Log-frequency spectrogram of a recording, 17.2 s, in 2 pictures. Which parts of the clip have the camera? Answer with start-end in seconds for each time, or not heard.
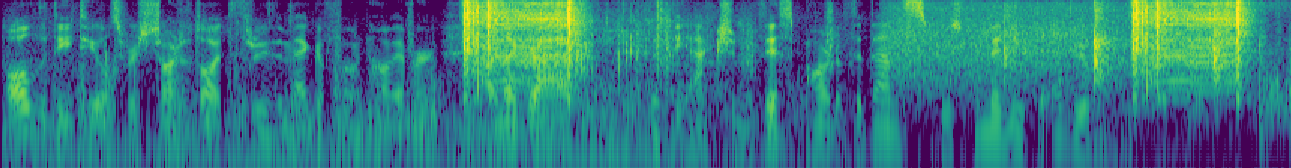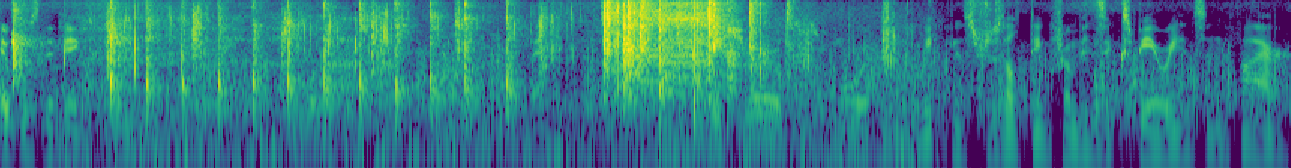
3.0-3.9, 7.5-8.3, 12.6-13.4.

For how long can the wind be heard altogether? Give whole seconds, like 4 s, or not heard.
17 s.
